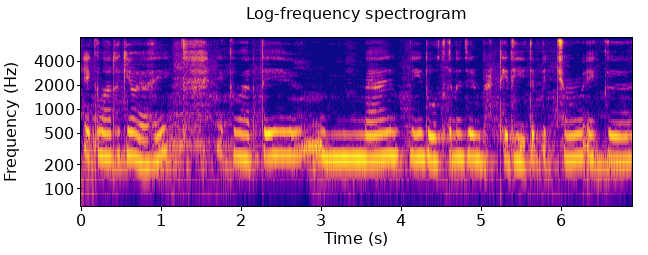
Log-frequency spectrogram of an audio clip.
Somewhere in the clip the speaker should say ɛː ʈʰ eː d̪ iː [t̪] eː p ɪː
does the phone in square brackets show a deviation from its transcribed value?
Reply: no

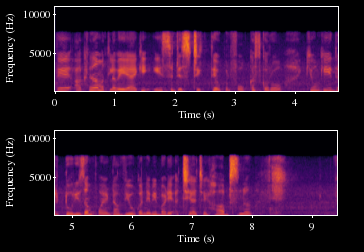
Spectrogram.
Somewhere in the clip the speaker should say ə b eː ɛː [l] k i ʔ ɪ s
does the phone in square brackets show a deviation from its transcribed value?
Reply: yes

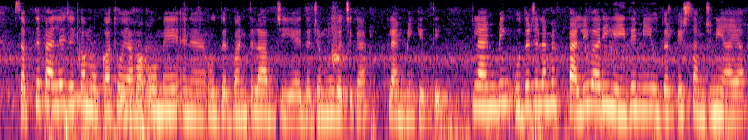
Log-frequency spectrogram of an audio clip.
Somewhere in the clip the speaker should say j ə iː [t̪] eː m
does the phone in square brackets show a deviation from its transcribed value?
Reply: yes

